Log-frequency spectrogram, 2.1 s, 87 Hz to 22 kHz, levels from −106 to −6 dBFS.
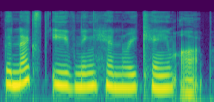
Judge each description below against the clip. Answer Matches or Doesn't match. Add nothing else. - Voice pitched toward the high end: Matches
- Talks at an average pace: Matches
